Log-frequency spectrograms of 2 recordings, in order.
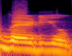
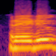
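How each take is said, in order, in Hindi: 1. शब्द की शुरुआत w ध्वनि से होती है। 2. शब्द की शुरुआत r ध्वनि से होती है। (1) "वेडियो बोलेगा" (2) "आर की जगह पर डब्ल्यू बोलेगा"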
